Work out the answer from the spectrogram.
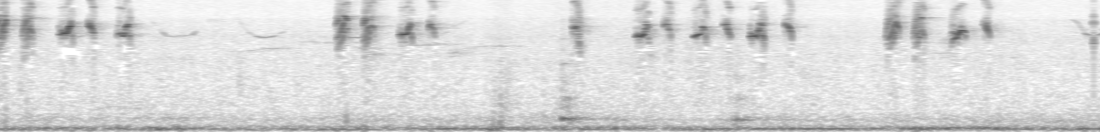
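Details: Olive-backed sunbird (kolibri wuling) in energetic roll tembak song: fast, irregular high chips about three per second, a couple of soft thin whistled slurs in a short gap, low hum beneath.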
